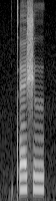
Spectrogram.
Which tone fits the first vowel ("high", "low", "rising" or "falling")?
high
